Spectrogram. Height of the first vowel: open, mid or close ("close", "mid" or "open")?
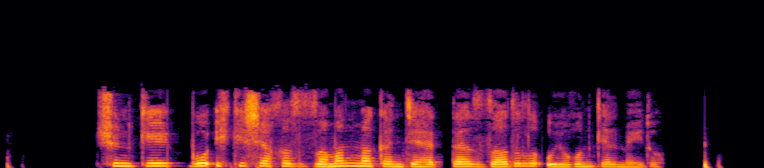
close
